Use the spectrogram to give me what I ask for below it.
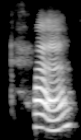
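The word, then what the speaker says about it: ح: students earlier on that this letter here, ha, comes from the middle of our throat. When we say it, we should use the middle of our throat to pronounce this letter.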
